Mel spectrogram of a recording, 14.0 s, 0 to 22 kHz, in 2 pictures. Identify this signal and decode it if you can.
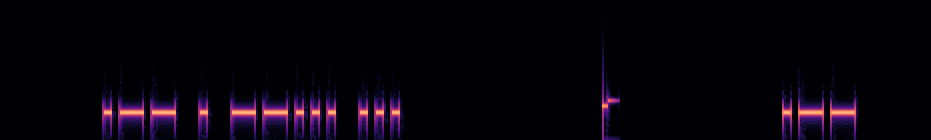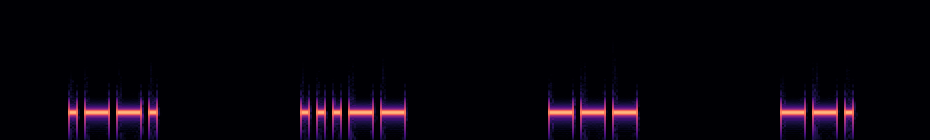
Morse code, heard as a keyed tone, about 20 wpm, spaced as for 10 wpm, 700 Hz. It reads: WE7S WP3OG
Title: USA Call Signs - 6x Character Spacing - 20wpm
